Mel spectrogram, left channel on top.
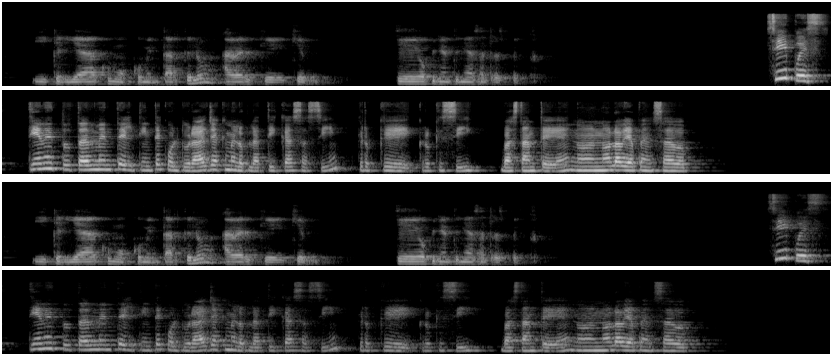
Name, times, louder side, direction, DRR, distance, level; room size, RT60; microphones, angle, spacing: voice 1, 0.3-3.2 3.9-5.0, right 1 dB, 5° right, 0.4 m, -31 dB
voice 2, 7.7-8.2 8.6-15.2, left 8 dB, 80° left, 0.3 m, -24 dB
10.0 x 3.5 x 4.3 m
head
